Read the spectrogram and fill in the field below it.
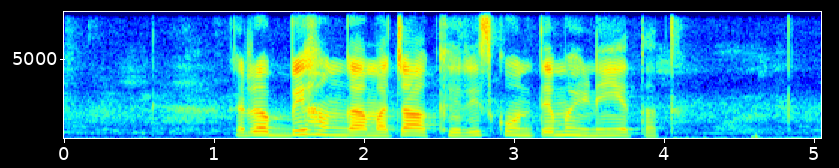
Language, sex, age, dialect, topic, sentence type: Marathi, female, 18-24, Standard Marathi, agriculture, question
